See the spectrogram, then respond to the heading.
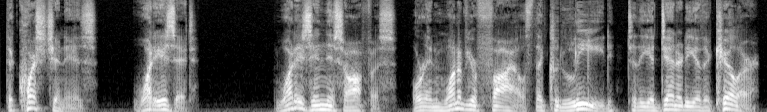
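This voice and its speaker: A man voicing a gruff, angry, confrontational police detective in an audiobook crime novel. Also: on the low side, sing-song, moderate pace, no echo, studio quality, heavily acted. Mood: tense, insistent. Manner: barking, confrontational, insistent.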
